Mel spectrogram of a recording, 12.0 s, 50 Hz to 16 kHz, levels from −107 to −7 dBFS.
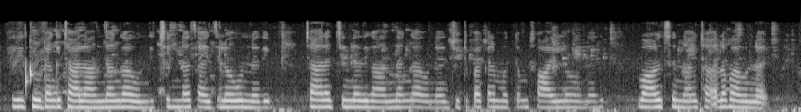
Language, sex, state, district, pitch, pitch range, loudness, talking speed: Telugu, female, Telangana, Nalgonda, 210 Hz, 205-220 Hz, -30 LUFS, 120 wpm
